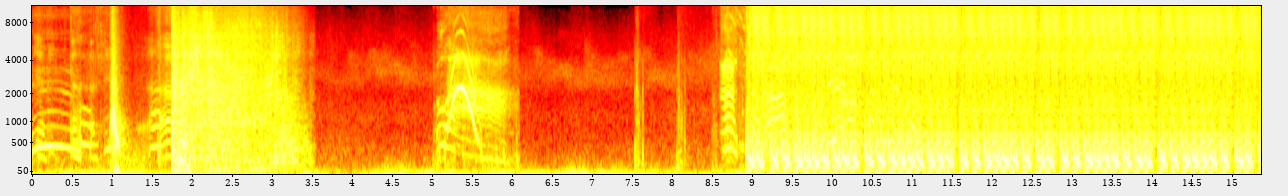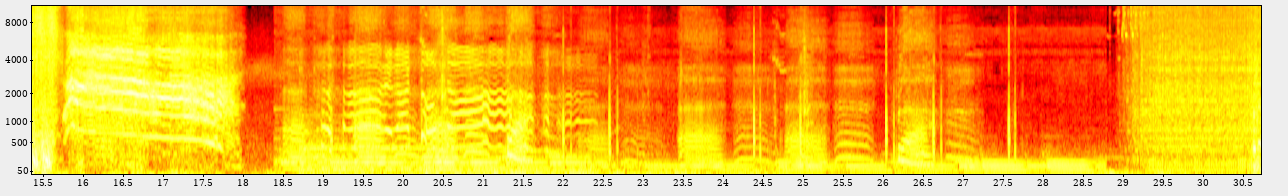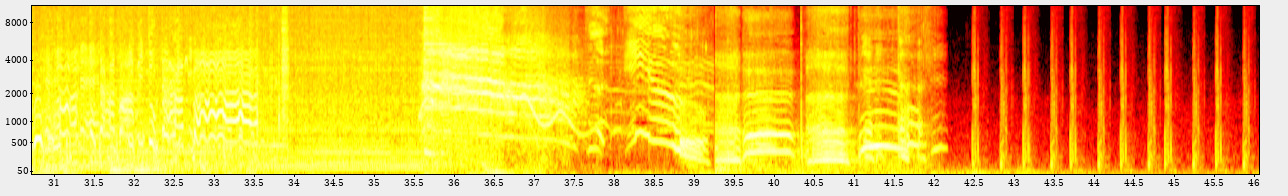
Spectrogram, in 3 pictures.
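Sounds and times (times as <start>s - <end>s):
loud crash sound effect: 1.8s - 3.6s
high wavering gibberish voice: 18.4s - 25.4s
low steady hum: 18.4s - 29.0s.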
